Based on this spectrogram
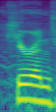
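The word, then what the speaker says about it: Kirin: Robes of a Kieran acolyte, and Kieran is spelled K-I-R-I-N.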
